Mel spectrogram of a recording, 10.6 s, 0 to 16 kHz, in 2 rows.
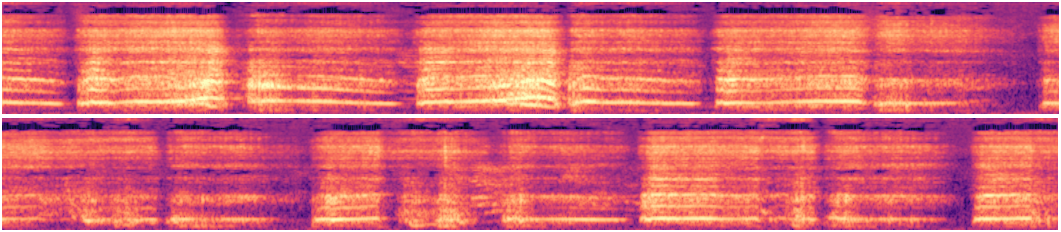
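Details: Child's tonic-clonic seizure ending with heaving: repeated loud, strained, moaning breaths about 36/min; the seizure's end blurs into recovery; heavy laboured post-ictal breathing.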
